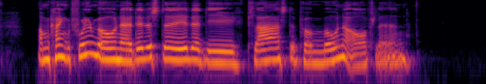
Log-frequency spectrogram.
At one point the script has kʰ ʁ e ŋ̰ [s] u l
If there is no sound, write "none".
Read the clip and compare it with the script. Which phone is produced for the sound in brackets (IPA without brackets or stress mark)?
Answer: f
